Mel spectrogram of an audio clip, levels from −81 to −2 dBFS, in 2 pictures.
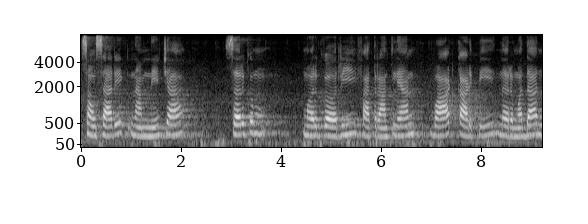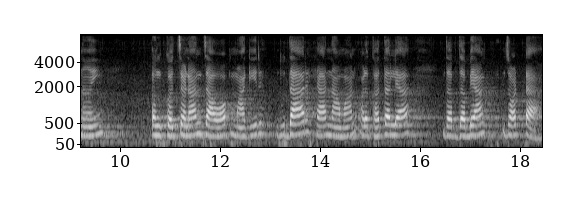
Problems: background sounds at intervals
